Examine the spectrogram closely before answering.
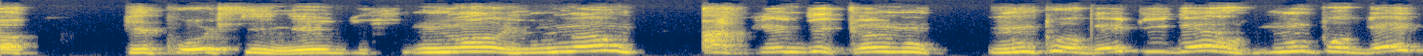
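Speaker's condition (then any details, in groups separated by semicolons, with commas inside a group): Cerebral palsy; physical disability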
